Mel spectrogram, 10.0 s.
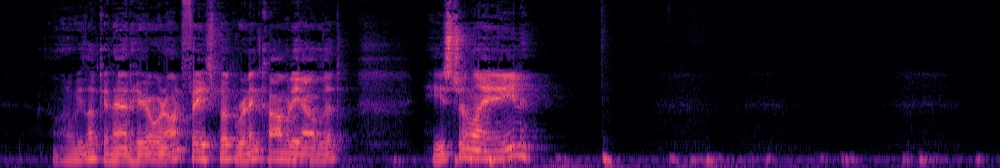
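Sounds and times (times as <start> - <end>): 
speech: 0.6 - 5.4
heavy breathing: 3.5 - 4.3, 6.4 - 9.9.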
